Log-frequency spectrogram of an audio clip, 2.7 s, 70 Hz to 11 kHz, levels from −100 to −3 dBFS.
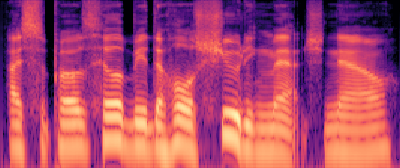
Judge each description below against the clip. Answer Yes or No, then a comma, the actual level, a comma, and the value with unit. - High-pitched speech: No, low, 125 Hz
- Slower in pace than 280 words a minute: Yes, average, 200 wpm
